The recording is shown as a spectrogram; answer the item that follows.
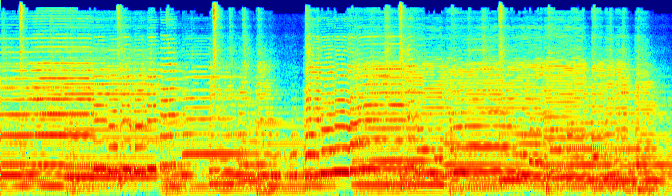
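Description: Saxophones playing a jazz-style tune with a wind band, several instruments sounding together in harmony with crisp note attacks.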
